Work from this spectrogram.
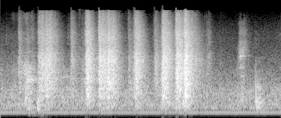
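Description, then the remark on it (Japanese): A plastic bag crinkles and rustles in a run of irregular, scratchy bursts lasting a few seconds, with a faint steady hum underneath and no one talking. “パワーがすごいビニール袋ビニール袋”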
